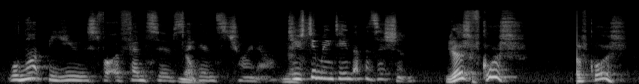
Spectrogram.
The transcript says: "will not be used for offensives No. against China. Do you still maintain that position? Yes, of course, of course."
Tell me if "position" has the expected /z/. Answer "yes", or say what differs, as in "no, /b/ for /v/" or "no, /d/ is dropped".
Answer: yes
